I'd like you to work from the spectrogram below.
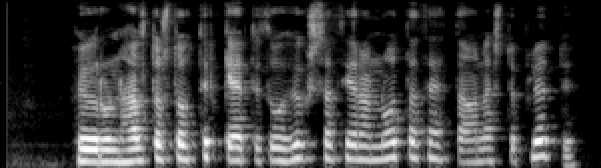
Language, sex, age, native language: Icelandic, female, 50-59, Icelandic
